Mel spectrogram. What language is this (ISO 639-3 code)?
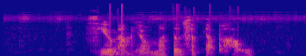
yue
